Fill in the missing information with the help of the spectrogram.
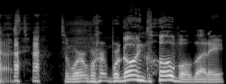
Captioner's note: laughs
